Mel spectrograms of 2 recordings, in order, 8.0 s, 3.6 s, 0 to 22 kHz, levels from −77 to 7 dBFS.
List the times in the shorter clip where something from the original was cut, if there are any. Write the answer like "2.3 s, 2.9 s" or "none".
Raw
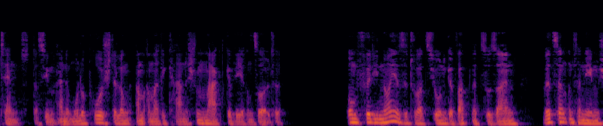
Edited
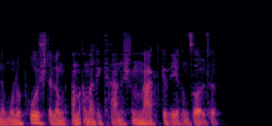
none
